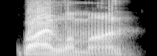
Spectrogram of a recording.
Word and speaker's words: Vilamon: I know it looks like it should be pronounced Vile, but I swear Paimon pronounced it Vila. I don't know if that's a mistake or censorship, but I'm certain that's how he said it.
